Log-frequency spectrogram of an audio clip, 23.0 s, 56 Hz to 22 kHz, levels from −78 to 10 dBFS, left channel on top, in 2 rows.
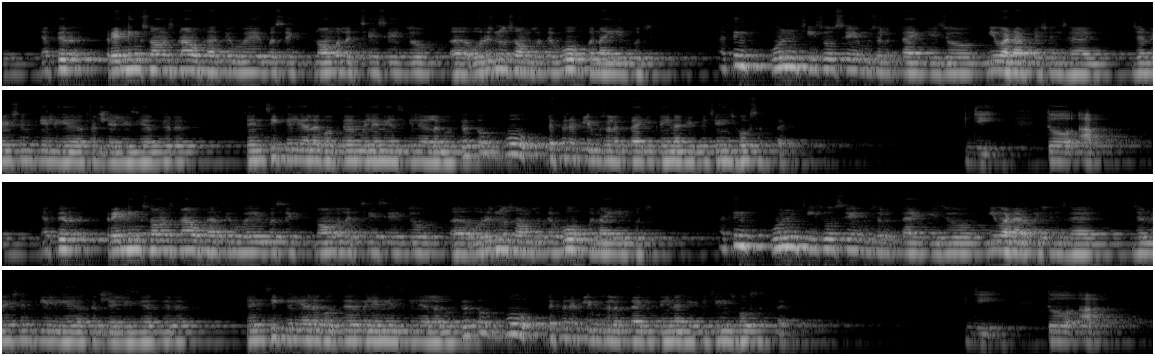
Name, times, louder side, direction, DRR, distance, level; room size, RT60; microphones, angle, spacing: voice 1, 0.4-6.4 7.2-10.9 11.3-13.4 14.0-19.4, left 1 dB, 30° left, 4 dB, 1.1 m, -30 dB
voice 2, 21.1-22.4, left 2 dB, 60° left, 4 dB, 1.1 m, -37 dB
13.5 x 5.7 x 2.7 m, 1.3 s
head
